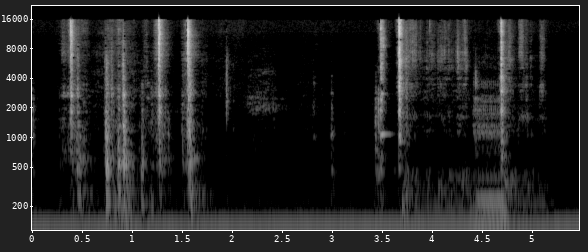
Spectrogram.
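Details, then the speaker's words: Chaffoteaux & Maury Nexia boiler showing unknown fault codes after board repair from blown fuse: steady low hum with sharp irregular relay clicks when board is flexed; suspected intermittent contact or tired relay return spring. "En fait, vous l'entendez peut-être pas, mais des fois, j'entends un relais qui clique quand je tords la platine là. Clairement, il y a du faux contact là-dedans. Alors c'est peut-être juste un relais qui est fatigué et le ressort de rappel n'est plus assez costaud."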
